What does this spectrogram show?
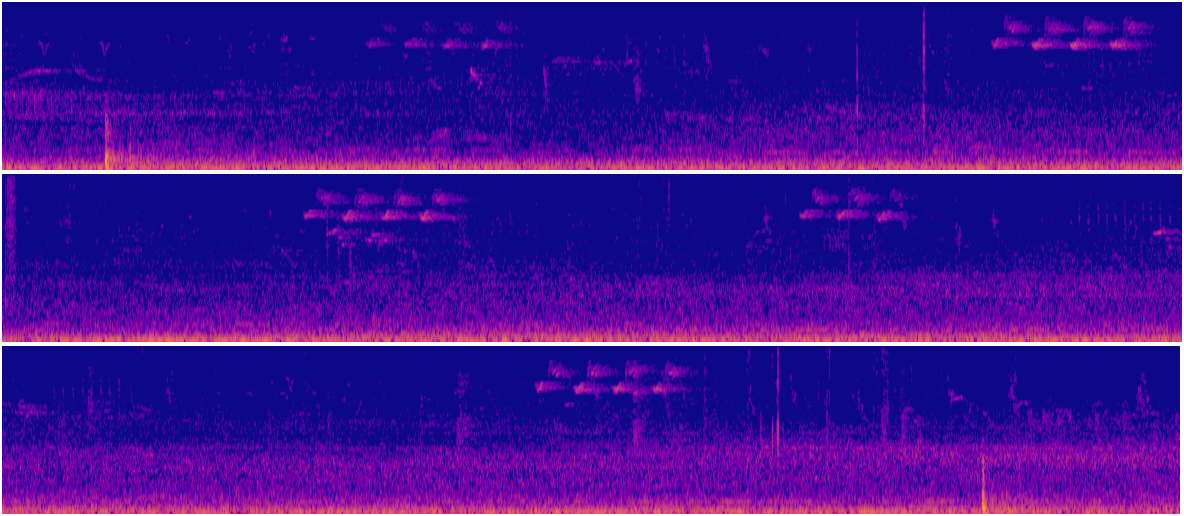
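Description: Outdoor field ambience: a steady low rumble with a bird repeating a short call of three or four quick high notes every few seconds. Two sharp knocks, one just under a second in and one near the end.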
